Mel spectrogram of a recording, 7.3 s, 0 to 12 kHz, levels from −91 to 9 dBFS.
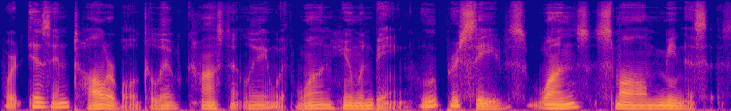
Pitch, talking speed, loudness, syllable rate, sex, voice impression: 95 Hz, 130 wpm, -20 LUFS, 4.4 syllables/s, male, very masculine, very adult-like, old, very thick, very relaxed, very dark, very soft, very muffled, slightly halting, raspy, very cool, intellectual, very sincere, very calm, very mature, very friendly, very reassuring, elegant, slightly wild, sweet, very kind, very modest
